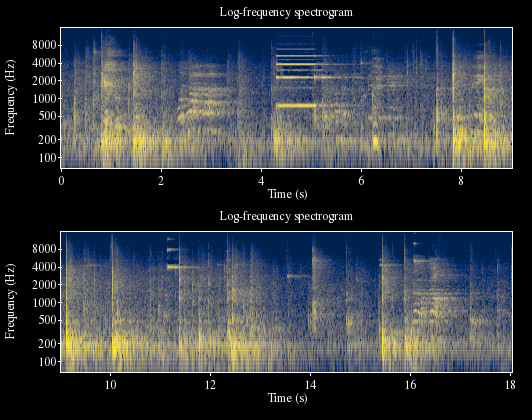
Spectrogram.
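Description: A basketball bouncing on a wooden gym floor, with repeated short knocks and players' indistinct shouts echoing in a large hall. About four seconds in, a short steady tone sounds for under a second.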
